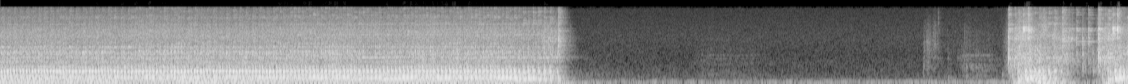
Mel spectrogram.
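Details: Ryobi four-stroke trimmer after mixture adjustment: it buzzes steadily for about five seconds, then dies abruptly before a brief restart. The owner suspects slack in the throttle control stops it opening fully and may refit the old carburettor; stalls after running briefly.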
